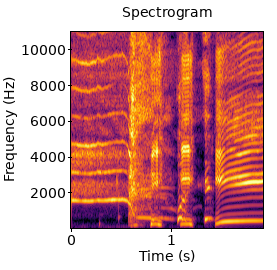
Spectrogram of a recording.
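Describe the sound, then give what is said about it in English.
A voice imitates fans screaming at a concert, with high, sustained squealing tones at the start and again at the end, broken by short vocal bursts in between. “and they're just screaming”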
